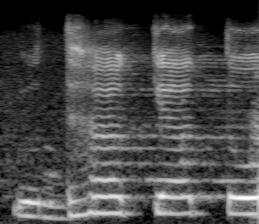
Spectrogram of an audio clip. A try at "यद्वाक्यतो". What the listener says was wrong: यद्व्य है ना, यद्वा द के नीचे व है, यद्वाक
